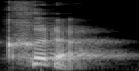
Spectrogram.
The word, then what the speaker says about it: could've: Sometimes you'll hear coulda. People will not pronounce the v sound at the end, could've. They just say coulda. This happens only before a consonant.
